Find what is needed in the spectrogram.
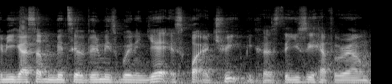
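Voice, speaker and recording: Over faint music in the background, a man talks in a fairly low voice. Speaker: vlogger. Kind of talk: casual vlog chat. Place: home room. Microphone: phone near.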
